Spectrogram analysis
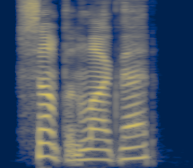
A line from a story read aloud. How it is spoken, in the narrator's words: Landry replied dryly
